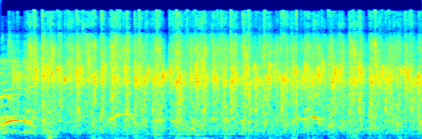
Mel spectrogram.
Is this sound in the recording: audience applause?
yes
